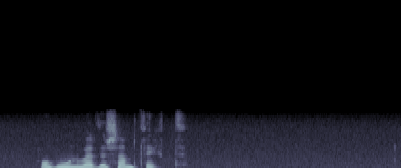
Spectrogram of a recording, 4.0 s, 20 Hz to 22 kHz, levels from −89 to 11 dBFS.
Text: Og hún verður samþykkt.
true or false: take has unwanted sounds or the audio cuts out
false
